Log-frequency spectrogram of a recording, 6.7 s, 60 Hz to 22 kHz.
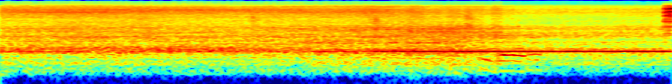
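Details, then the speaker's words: Used 1998 Workforce 8-inch bench grinder, 120 V 5 A, with wire brush and stone wheels: smooth, even whir with a steady high tone, no knocks or grinding; normal running. "so 1998 hey it still works good things are probably even built built better back then"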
